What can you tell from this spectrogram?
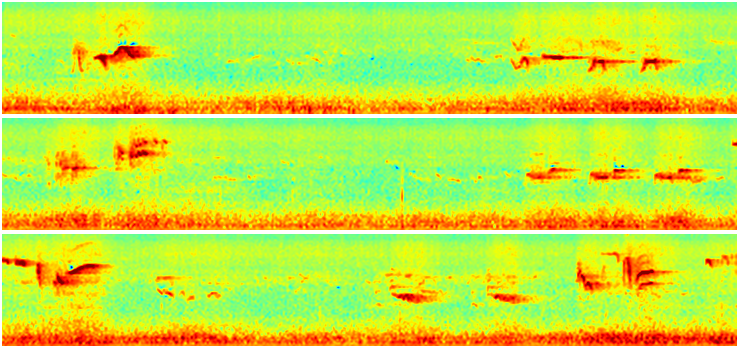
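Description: Songbirds singing in woodland: short chirping and whistled phrases come every few seconds, the busiest stretch about halfway through, over faint steady low background noise.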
